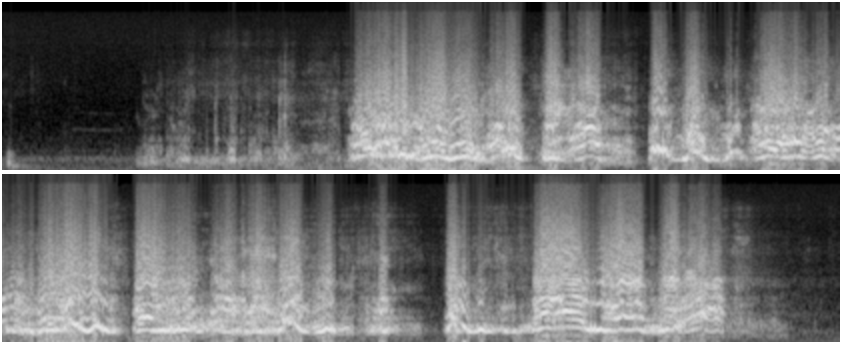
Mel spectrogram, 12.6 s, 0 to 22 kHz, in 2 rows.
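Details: Great Dane puppies at Puppy Hill on the evening of 19 February 2019, giving loud, drawn-out, wavering whines and yowls in long overlapping bursts lasting one to two seconds, with short breaks between them.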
